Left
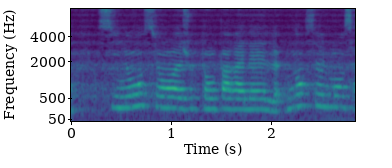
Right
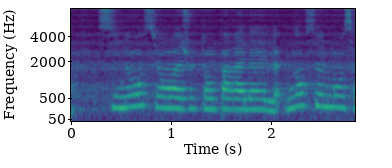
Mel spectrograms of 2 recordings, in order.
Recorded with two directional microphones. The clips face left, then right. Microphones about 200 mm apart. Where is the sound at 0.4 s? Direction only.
30° right (ahead or behind).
